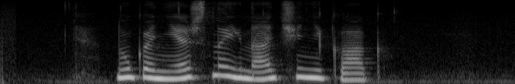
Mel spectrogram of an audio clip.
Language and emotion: Russian, neutral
